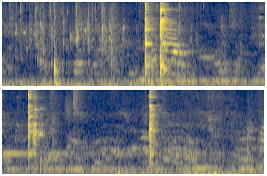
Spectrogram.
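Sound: mixing chopped herbs into sausage filling in a bowl

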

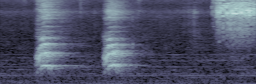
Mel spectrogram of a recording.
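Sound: dogs barking

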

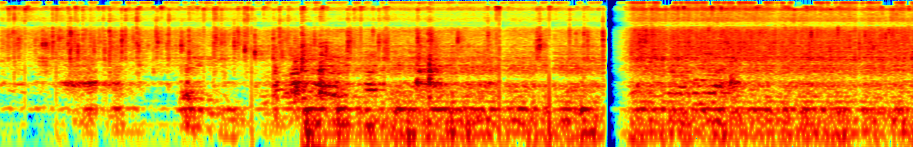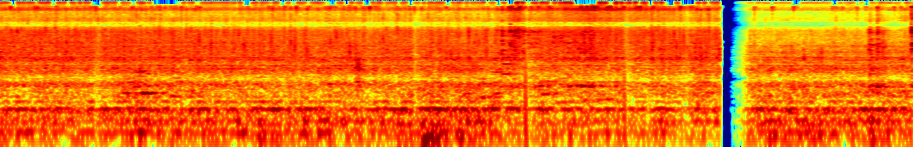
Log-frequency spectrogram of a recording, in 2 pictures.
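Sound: chillies and panch phoron sizzling in oil in a kadai

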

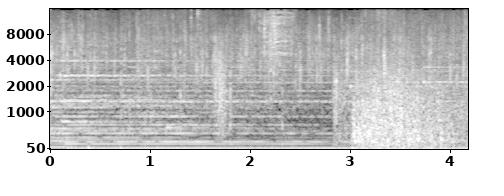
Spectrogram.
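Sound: thunder and rain in video game Against the Storm

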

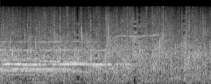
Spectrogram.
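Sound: audience applause

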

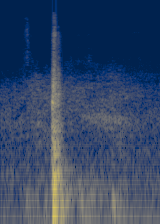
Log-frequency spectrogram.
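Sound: door slamming

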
